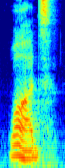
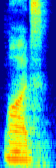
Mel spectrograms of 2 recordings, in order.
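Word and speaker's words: Łódź: chat Fred BGC informs me that LS is pronounced wads at least that's why I'm reading wads and from now on until I'm corrected again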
